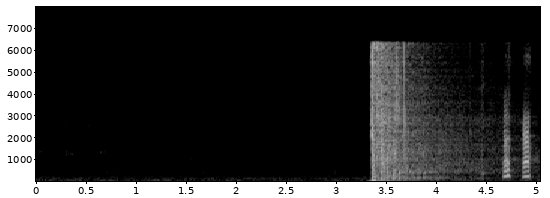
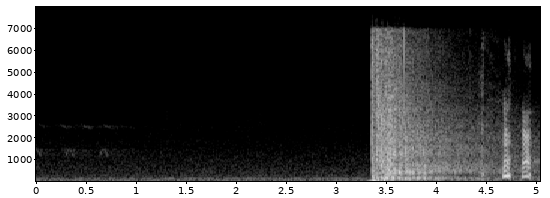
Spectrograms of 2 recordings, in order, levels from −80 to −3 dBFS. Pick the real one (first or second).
second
